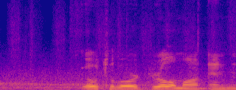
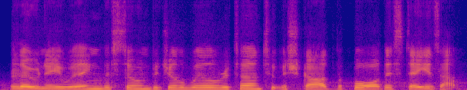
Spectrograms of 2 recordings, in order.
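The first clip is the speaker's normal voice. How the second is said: light British knight, a touch higher; British accent; 3 semitones higher than usual. Acted. Knight greeting the hero before the charge, British accent. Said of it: "I decided I need to do a British accent".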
